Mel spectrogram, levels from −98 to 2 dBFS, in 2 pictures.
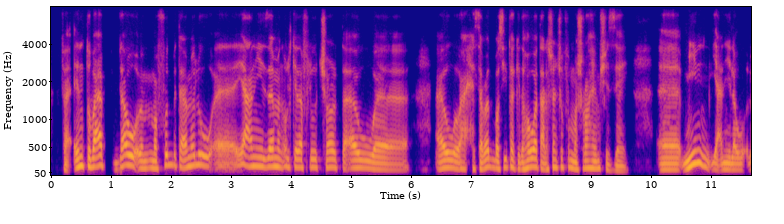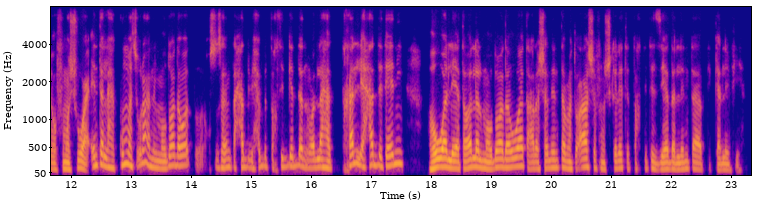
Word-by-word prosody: فأنتم 155 +4 +2
بقى 155 +4 +5
بتبدأوا 170 0 +1
المفروض 130 +8 -1
بتعملوا 170 +2 0
آآ - - -2
يعني 165 -2 +1
زي 155 +1 +3
ما 155 -1 +1
نقول 150 +1 -4
كده 145 0 +1
flowchart 140 0 -2
أو 130 -3 +1 1.0
أو 130 +1 +2
حسابات 120 +4 0
بسيطة 140 +2 -1
كدهوّة 130 +6 +2
عشان 115 +6 -1
أشوف 145 +1 -7
المشروع 130 0 0
هيمشي 125 -3 -1
إزاي، 90 -5 -5 0.5
آآ 105 0 +1
مين 180 - +4
يعني 110 -1 0
لو 105 0 -1
لو 110 -1 -2
في 120 - -7
مشروع، 120 +2 +2
أنت 180 +4 +1
اللي 165 -6 +2
هتكون 165 +9 -2
مسؤول 190 +3 -1
عن 175 -10 0
الموضوع 130 +6 0
دَوّة 175 0 0
وخصوصًا 135 -1 -6
إن - - 0
أنت 145 - -6
حد 145 0 -2
بيحب 140 +3 -7
التخطيط 150 0 -8
جدًا 160 -2 -2
والّا 140 +1 +2 0.3
هتخلّي 185 +5 +2
حد 180 -2 0
تاني 190 +6 0 0.4
هو 145 +6 +8
اللي 135 -3 +5
يتولّى 125 +5 +3
الموضوع 135 +1 +2
دَوّة 150 +3 +3
علشان 120 +2 -2
أنت 140 +1 -2
ما 125 -3 0
تُقعَش 145 +4 0
في 125 -2 -8
مشكلة 125 +3 -3
التخطيط 120 0 -14
الزيادة 115 0 0
اللي 110 0 -1
أنت 120 +1 -5 0.2
بتتكلّم 105 0 -5
فيها؟ 95 -1 -19
135 Hz, 165 wpm, -23 LUFS, 120-155 Hz, 1.0 s, هو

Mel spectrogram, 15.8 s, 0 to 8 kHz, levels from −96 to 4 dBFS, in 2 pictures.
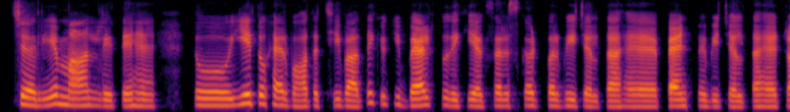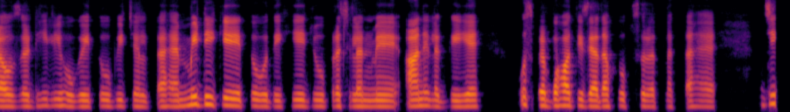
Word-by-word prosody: चलिए 195 0 +3
मान 185 -3 +2
लेते 165 0 -2
हैं। 170 -2 -3 0.4
तो 185 -1 +1
ये 225 +7 +5
तो 235 -1 +1
खैर 185 -3 +2
बहुत 160 +1 -2
अच्छी 170 +1 -5
बात 165 +1 +1
है - - 0
क्योंकि 215 -2 -9
बेल्ट 180 +2 +5
तो 190 - -5
देखिए 165 0 -1
अक्सर 165 +2 -2
स्कर्ट 175 0 -4
पर 170 -1 0
भी 170 - +1
चलता 155 -1 0
है, 155 -1 +2
पैंट 170 0 +5
में 165 - -3
भी 155 - -5
चलता 155 0 -3
है, 155 0 +1
ट्राउज़र 160 0 +1
ढीली 175 +2 -8
हो 165 -3 -3
गई 155 +1 0
तो 165 -1 -5
भी 165 +1 -5
चलता 155 -1 -4
है, 155 0 +1
मिडी 215 +5 +4
के 185 -2 +6
तो 160 -1 -2
देखिए 160 +2 -4
जो 160 -1 -5
प्रचलन 160 0 -2
में 155 -1 +2
आने 170 +2 +6
लग 160 -4 -5
गई 155 0 0
है, 160 0 +3 0.4
उस 210 - -4
पर 180 - +6
बहुत 180 0 +3
ही 170 - +1
ज़्यादा 160 -1 +3
खूबसूरत 160 -1 -7
लगता 155 - -8
है। 155 -1 -7 0.5
जी 235 +4 0
165 Hz, 210 wpm, -27 LUFS, 155-180 Hz, 0.5 s, के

